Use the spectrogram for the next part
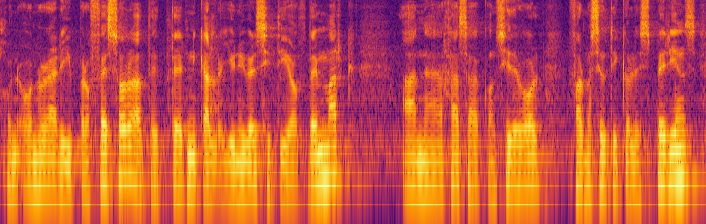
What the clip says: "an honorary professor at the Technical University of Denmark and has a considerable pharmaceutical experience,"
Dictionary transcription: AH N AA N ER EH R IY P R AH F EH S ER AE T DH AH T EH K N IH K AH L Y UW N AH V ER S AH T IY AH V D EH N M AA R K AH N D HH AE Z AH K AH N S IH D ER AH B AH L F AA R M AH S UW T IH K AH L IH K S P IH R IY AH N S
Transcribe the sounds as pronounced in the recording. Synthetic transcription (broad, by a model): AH N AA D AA R IY P R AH F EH S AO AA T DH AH T EH K N IH K AH L Y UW N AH B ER S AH T IY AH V D EH N M AA R K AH N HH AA S AH K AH N S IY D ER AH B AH L F AA R M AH S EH T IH K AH L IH K S P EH R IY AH N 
